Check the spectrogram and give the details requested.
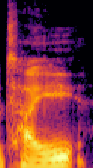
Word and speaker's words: Tait: So I actually did not know because we've been saying Tate for so long. It's Yeah. pronounced Tait, Tight. but now we know that it's Tait instead of Tate.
